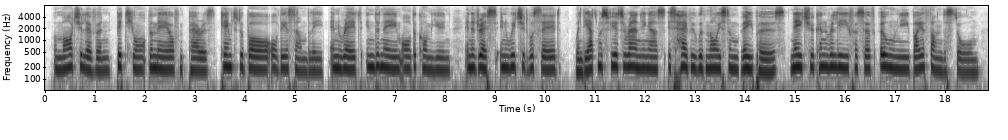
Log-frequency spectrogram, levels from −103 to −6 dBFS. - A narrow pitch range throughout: Yes, narrow, 2.1 semitones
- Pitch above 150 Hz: Yes, high, 190 Hz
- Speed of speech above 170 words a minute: No, average, 155 wpm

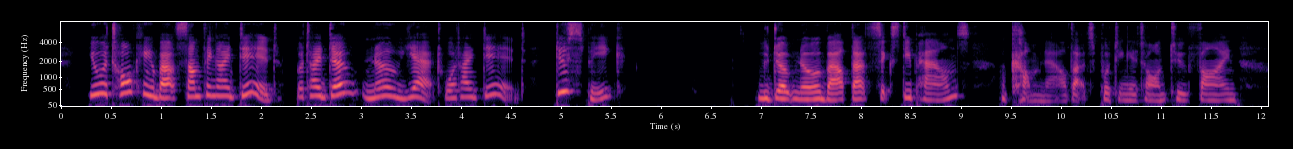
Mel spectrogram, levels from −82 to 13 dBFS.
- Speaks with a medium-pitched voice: No, high, 235 Hz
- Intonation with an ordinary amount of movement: No, wide, 7.4 semitones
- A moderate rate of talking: Yes, average, 160 wpm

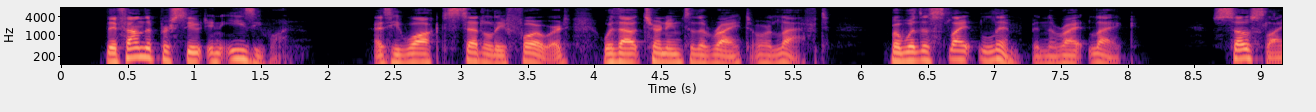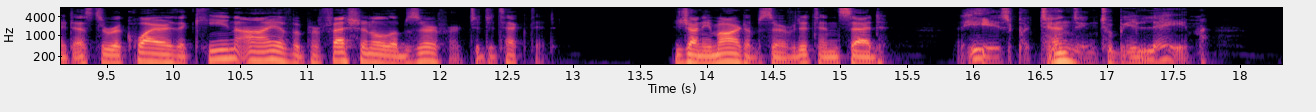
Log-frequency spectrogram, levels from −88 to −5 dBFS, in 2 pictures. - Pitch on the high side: No, low, 115 Hz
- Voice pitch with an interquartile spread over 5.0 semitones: No, average, 4.7 semitones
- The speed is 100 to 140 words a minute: No, average, 175 wpm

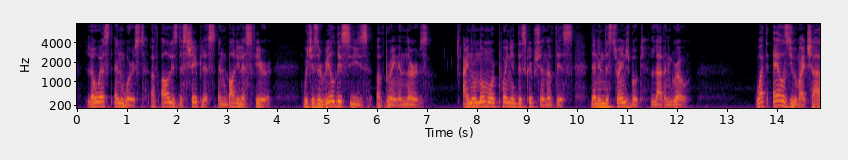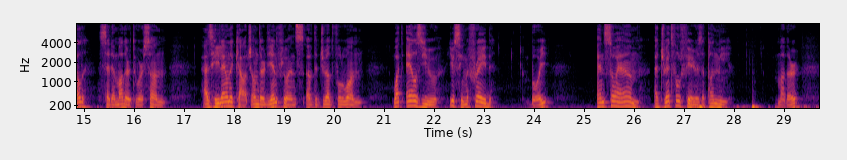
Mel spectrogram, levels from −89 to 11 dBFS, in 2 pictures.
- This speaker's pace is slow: No, average, 155 wpm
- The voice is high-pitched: No, low, 120 Hz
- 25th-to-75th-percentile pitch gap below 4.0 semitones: No, average, 4.5 semitones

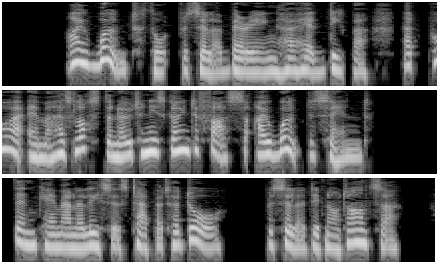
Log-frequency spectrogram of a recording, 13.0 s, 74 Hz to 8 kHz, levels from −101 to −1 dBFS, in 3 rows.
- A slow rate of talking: No, average, 155 wpm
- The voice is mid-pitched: No, high, 195 Hz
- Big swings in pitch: No, average, 5.0 semitones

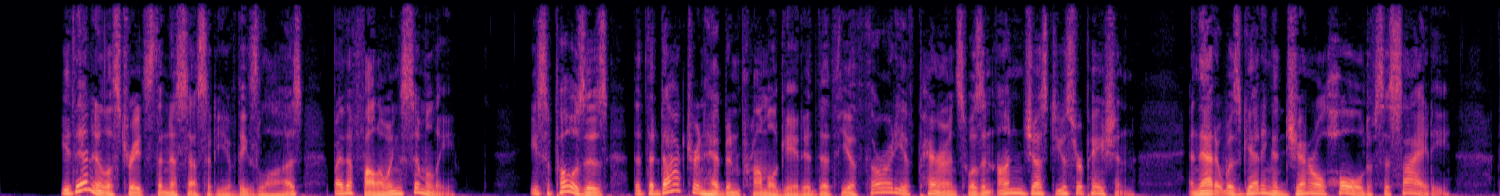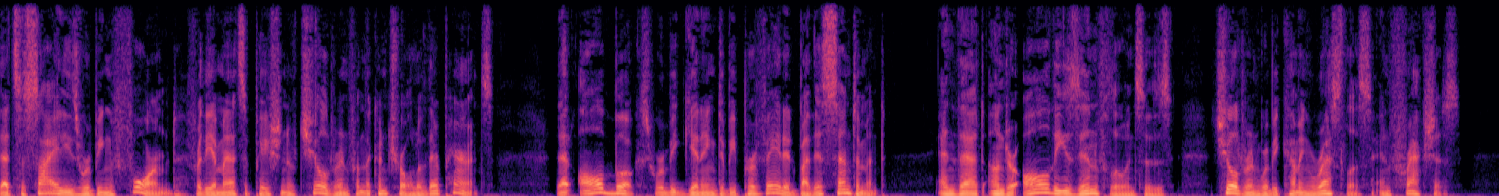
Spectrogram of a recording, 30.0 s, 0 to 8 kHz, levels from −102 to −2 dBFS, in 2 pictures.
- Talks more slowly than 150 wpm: No, average, 155 wpm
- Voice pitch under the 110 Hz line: Yes, low, 100 Hz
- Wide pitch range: Yes, wide, 7.1 semitones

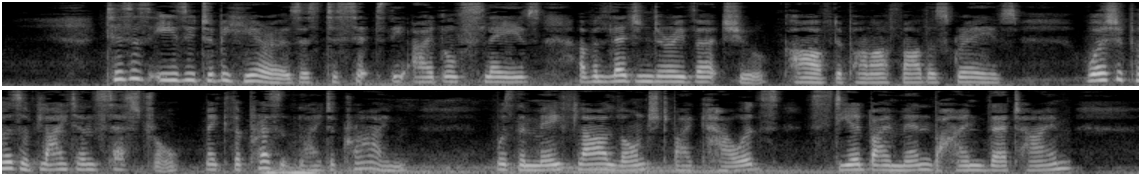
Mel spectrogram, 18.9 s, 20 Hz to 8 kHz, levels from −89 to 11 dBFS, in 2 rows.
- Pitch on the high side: No, medium, 175 Hz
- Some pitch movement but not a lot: Yes, average, 3.4 semitones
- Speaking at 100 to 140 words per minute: Yes, slow, 135 wpm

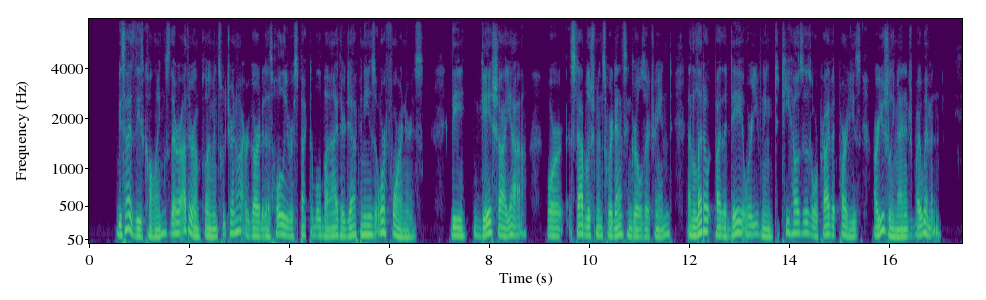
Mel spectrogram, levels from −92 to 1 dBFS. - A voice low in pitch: Yes, low, 110 Hz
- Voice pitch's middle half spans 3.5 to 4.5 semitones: Yes, average, 4.2 semitones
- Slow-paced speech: No, average, 165 wpm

